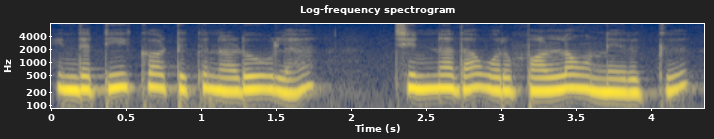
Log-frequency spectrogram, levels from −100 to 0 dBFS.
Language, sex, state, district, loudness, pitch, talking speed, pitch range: Tamil, female, Tamil Nadu, Nilgiris, -11 LUFS, 240 Hz, 125 wpm, 225-255 Hz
